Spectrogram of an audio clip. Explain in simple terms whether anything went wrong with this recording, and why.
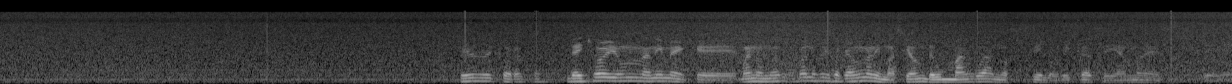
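Bit error spikes at 2.67, 4.65, 5.36, 8.28, 9.77 and 11.71 s: a single flipped digital bit briefly throws a sample far off, causing a sharp tick unrelated to the speech.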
